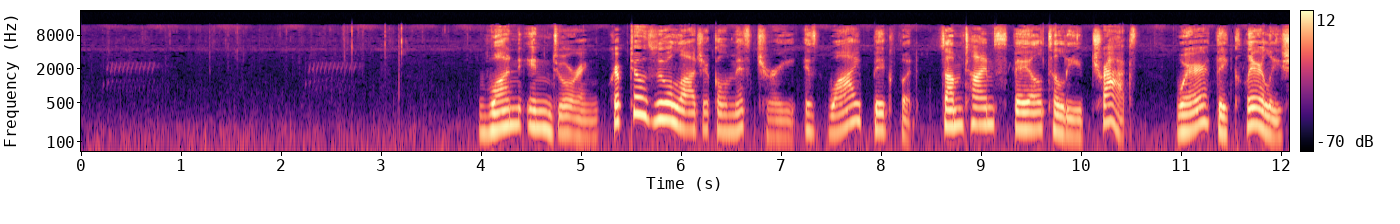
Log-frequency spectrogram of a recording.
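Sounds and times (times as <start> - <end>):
faint clicks: 0.2 - 3.4.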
